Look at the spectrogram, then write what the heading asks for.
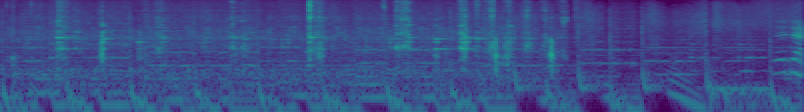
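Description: Garlic pickle being spooned from a container into a small bottle, with repeated close scraping and clinking of a spoon against glass and metal in an irregular rhythm.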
